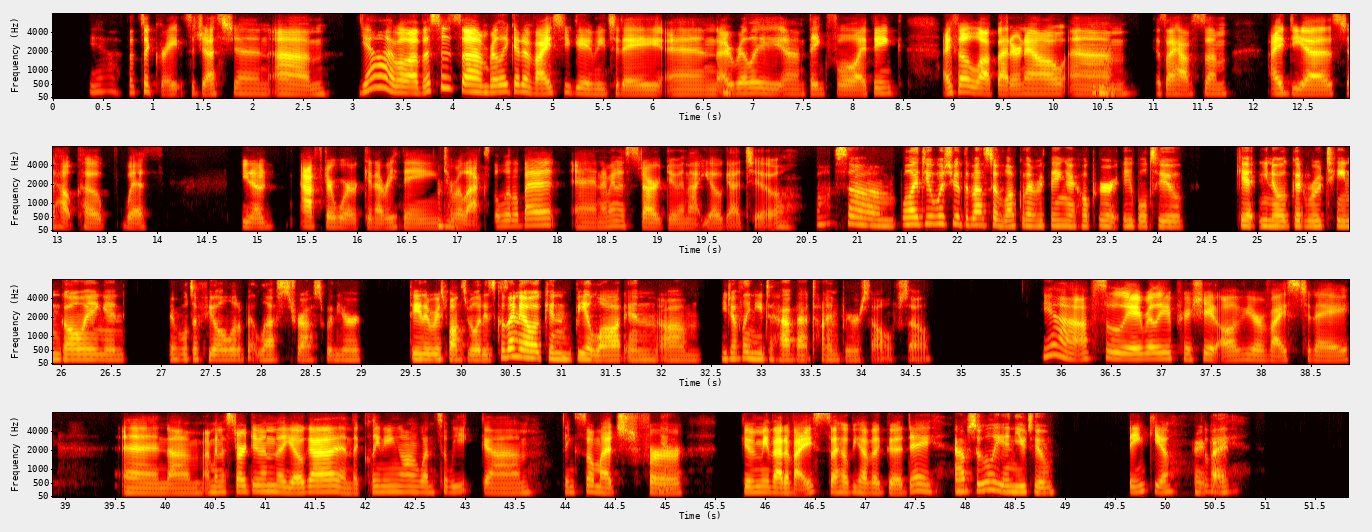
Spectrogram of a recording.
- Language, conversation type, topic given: English, advice, How can I manage stress from daily responsibilities?
- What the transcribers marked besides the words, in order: none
